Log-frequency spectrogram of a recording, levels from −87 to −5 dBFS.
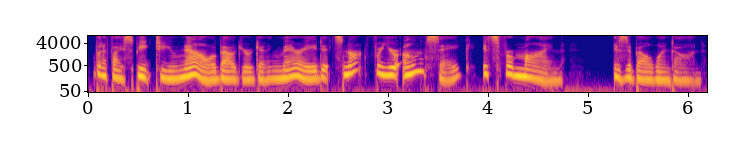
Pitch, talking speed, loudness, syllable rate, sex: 175 Hz, 225 wpm, -21 LUFS, 5.1 syllables/s, female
